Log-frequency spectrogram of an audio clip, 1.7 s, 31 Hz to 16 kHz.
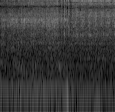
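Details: Aventon Soltera 2.5 e-bike on kickstand after rear derailleur adjustment (previously chain came off in first gear, grinding against motor, and wouldn't shift 4th–5th): steady drivetrain whir, crisp single click as gear engages, no skipping or grinding; normal gear shifting.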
